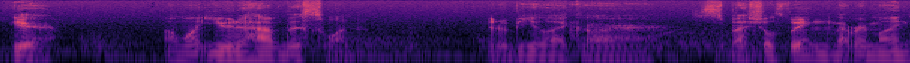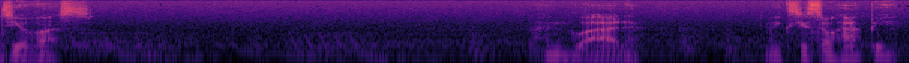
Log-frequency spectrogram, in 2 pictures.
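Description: A man's voice: low-pitched, a little slow. A man playing a famous young pop idol boyfriend in an ASMR audio roleplay, playful, affectionate and eager, teasing the listener in a casual, intimate way. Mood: playful, tender. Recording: steady hiss behind the voice.

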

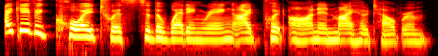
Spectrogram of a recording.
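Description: A woman's voice: on the low side, lively intonation, normal speed, fairly bright tone, no echo. A woman writer reading her own first-person essay aloud with wry, dry humor.

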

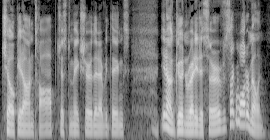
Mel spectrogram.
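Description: A man's voice: mid-range voice, fairly quick, a bit bright, clear, resonant tone, no echo, clean studio sound. A man improvising a rambling comedy character on a podcast, hesitating and filling his sentences with "uh" and "like". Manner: rambling, hesitant, filler-heavy.

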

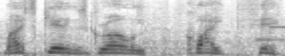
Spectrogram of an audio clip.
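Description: Ancient, thick-skinned salesman; high gravelly voice, weary and guarded, audio drama. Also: slow pace, darkish tone, soft background music, exaggerated voice. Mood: bitter. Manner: weary, defensive. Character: jaded, centuries-old salesman, thick-skinned and guilty.

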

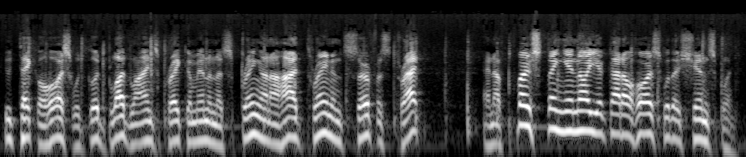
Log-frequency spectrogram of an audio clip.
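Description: An actor playing a brash, cynical horse-racing gambler in a classic radio drama, talking in streetwise, wisecracking slang. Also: male voice, a little high, fairly quick, slight background noise, natural voice. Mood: absorbed rambling. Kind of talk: classic radio drama acting and first-person narration. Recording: dull old radio recording with music.

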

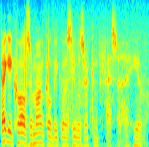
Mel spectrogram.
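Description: A bitter young man from a radio crime drama, very deep yet sharp-edged. He wisecracks in slangy, mocking patter. The old recording is dull with faint noise. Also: very animated, fast. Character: bitter, sardonic young bowling-alley man, failed lawyer.

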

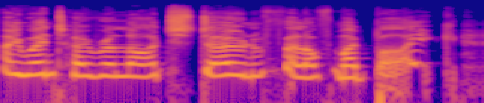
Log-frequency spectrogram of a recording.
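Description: A woman voicing a hurt little boy, whimpering but brave, in a high childlike voice. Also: sing-song, slow pace, dry recording, studio quality, full character voice.

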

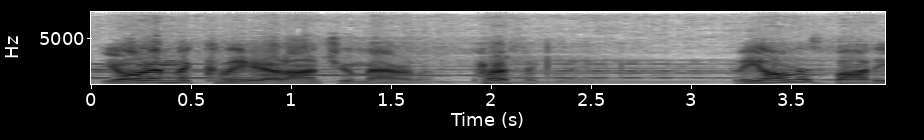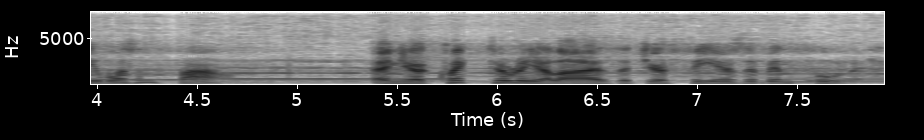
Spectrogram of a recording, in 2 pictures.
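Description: An actor playing an ominous, needling narrator in an old-time radio suspense drama, addressing the guilty heroine as you. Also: male voice, a little high, very animated, moderate pace. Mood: insinuating. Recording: dull old radio recording, loud music behind. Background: dramatic music.

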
